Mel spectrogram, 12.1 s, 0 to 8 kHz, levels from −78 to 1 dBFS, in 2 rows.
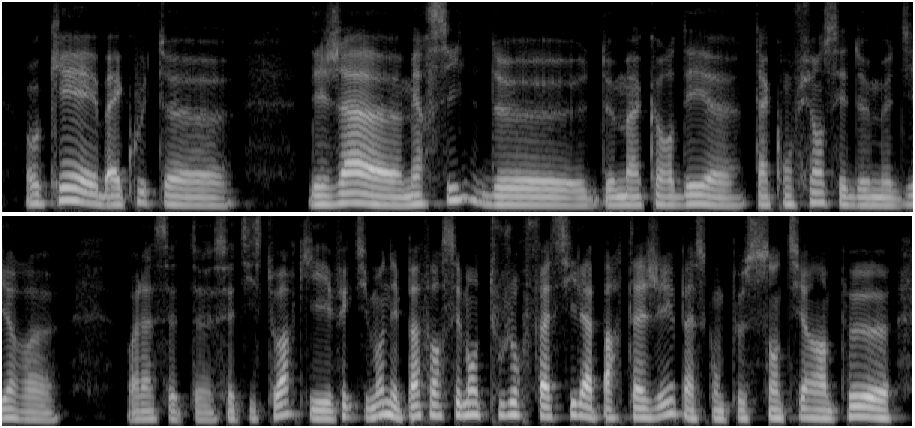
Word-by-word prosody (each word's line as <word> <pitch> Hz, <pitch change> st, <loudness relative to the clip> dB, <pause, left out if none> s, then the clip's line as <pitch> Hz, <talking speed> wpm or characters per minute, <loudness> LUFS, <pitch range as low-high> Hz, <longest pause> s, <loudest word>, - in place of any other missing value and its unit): OK, 130 Hz, +6 st, -2 dB, 0.2 s
bah, 115 Hz, -, +2 dB
écoute, 140 Hz, +3 st, -5 dB
heu, 110 Hz, -3 st, -1 dB, 0.5 s
déjà, 120 Hz, -2 st, +5 dB
heu, -, -, -1 dB
merci 130 Hz, -, -1 dB
de 115 Hz, -, +1 dB
de 110 Hz, -, -3 dB
m'accorder, 115 Hz, +2 st, 0 dB
heu, 110 Hz, -2 st, -1 dB
ta 115 Hz, -2 st, -3 dB
confiance 135 Hz, +4 st, -4 dB
et 120 Hz, -, -1 dB
de 110 Hz, 0 st, -3 dB
me 110 Hz, -1 st, 0 dB
dire, 120 Hz, +1 st, -3 dB
heu, 100 Hz, -1 st, -3 dB, 0.5 s
voilà 110 Hz, +2 st, -2 dB
cette, 105 Hz, -2 st, -8 dB
heu, 100 Hz, -1 st, -5 dB
cette 110 Hz, +2 st, -7 dB
histoire 155 Hz, +10 st, -1 dB
qui 120 Hz, -9 st, -1 dB
effectivement 140 Hz, +5 st, -2 dB
n'est 160 Hz, -7 st, +3 dB
pas 145 Hz, +5 st, +3 dB
forcément 165 Hz, +2 st, +1 dB
toujours 165 Hz, 0 st, -2 dB
facile 145 Hz, +2 st, +2 dB
à 140 Hz, -, +5 dB
partager, 130 Hz, +6 st, +1 dB
parce 115 Hz, -9 st, -2 dB
qu'on 115 Hz, -2 st, -3 dB
peut 120 Hz, +2 st, -5 dB
se 120 Hz, +2 st, -6 dB
sentir 125 Hz, +1 st, 0 dB
un 120 Hz, -1 st, +2 dB
peu, 130 Hz, +6 st, -2 dB, 0.2 s
heu, 120 Hz, -, 0 dB
120 Hz, 200 wpm, -26 LUFS, 110-140 Hz, 0.5 s, déjà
